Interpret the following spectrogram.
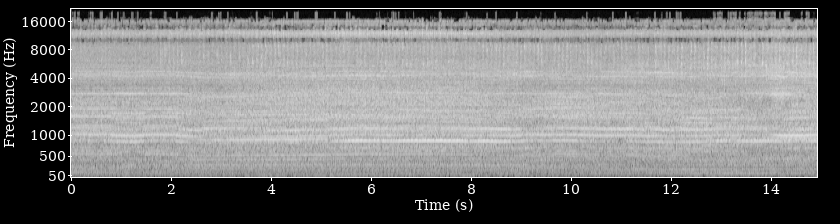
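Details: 2010 BMW 4.4 L twin-turbo V8, 75k miles, idling with fast busy top-end ticking and a thin steady turbo whistle-whine; bad turbo and noisy upper end suspected.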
